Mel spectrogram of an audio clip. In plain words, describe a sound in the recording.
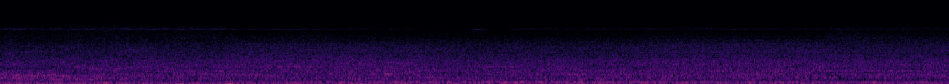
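Machines hum steadily in a large hall.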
